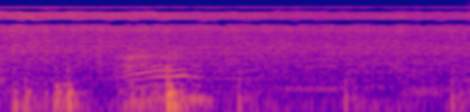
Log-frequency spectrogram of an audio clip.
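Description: Sliced onions and mushrooms sizzling on a hot Blackstone flat-top griddle as they caramelize, with a short vocal sound under a second in.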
